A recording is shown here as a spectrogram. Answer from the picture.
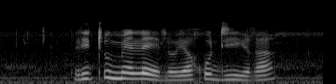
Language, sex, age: Tswana, female, 20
